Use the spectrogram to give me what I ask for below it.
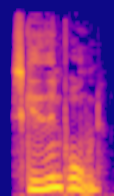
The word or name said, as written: skidenbrun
